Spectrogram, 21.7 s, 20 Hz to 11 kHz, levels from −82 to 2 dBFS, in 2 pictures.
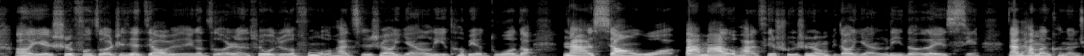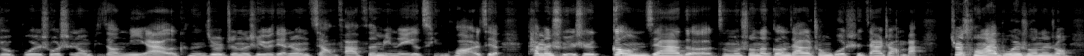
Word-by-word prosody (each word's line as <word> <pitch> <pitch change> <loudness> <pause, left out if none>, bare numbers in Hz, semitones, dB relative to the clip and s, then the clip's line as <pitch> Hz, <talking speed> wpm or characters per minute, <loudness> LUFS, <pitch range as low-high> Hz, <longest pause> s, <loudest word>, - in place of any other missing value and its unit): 呃， 200 -1 +2
也 185 -1 0
是 240 +7 0
负 240 +1 -4
责 185 -6 -1
这 210 +5 -5
些 220 -2 +2
教 220 0 0
育 200 - -1
的 180 - -6
一 175 - -5
个 195 0 -4
责 160 -5 -6
任， 175 -1 -4
所 245 +5 -1
以 - - +4
我 225 - +2
觉 175 0 -5
得 190 - -2
父 200 +6 -7
母 240 0 0
的 - - -6
话 200 -2 -2
其 180 -1 -10
实 175 - -2
是 215 - -5
要 205 -1 +1
严 165 0 -5
厉 190 -2 -3
特 220 +5 -5
别 180 -4 -2
多 185 +2 -4
的。 185 -2 -3 0.3
那 215 -4 +5
像 220 -6 +4
我 175 -2 -3
爸 280 -3 +8
妈 255 0 +5
的 195 +1 +1
话， 215 -2 0
其 250 0 -4
实 - - -6
属 180 - -5
于 - - -4
是 225 +6 -3
那 225 - +2
种 195 0 -2
比 185 - -14
较 195 0 +1
严 175 +1 -6
厉 205 -2 -3
的 180 -3 -4
类 180 +1 -1
型， 165 -3 -9 0.3
那 235 0 +6
他 230 0 +3
们 215 -2 +1
可 205 -1 -7
能 165 -2 -9
就 190 +1 -5
不 180 0 -9
会 180 0 -1
说 185 -1 -5
是 185 - -10
那 - - -7
种 170 - -6
比 - - -29
较 175 -1 -4
溺 185 +1 -3
爱 170 -2 +4
了， - - -3
可 190 - -15
能 165 +1 -8
就 195 +2 -1
是 185 - -1
真 190 +1 -5
的 190 0 -3
是 195 0 -3
有 175 - -1
一 - - -3
点 175 -2 -2
那 190 - -3
种 185 -1 -3
奖 175 -1 -6
罚 165 0 -1
分 210 +5 -4
明 185 -5 -3
的 165 - -5
一 170 - -3
个 180 - -4
情 210 +6 -12
况， 245 - -2
而 - - -2
且 - - -2 0.2
他 300 - +1
们 285 -2 +6
属 240 - -3
于 175 +1 -1
是 205 0 0
更 275 -10 +7
加 220 +1 +5
地， 195 -8 -1
怎 195 -1 -8
么 185 +1 -2
说 230 +4 -1
呢， 210 -3 +2
更 255 +4 +2
加 220 -1 +3
地 215 - +3
中 225 +3 -1
国 190 -4 0
式 220 +4 -5
家 210 0 +1
长 220 +4 -4
吧， - - -1 0.3
就 345 -1 +4
是 - - -1
从 230 -6 +4
来 280 +3 +7
不 230 - -1
会 235 0 +6
说 225 -1 +2
那 225 0 +2
种， 195 -4 -1
195 Hz, 345 characters per minute, -23 LUFS, 180-225 Hz, 0.3 s, 爸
